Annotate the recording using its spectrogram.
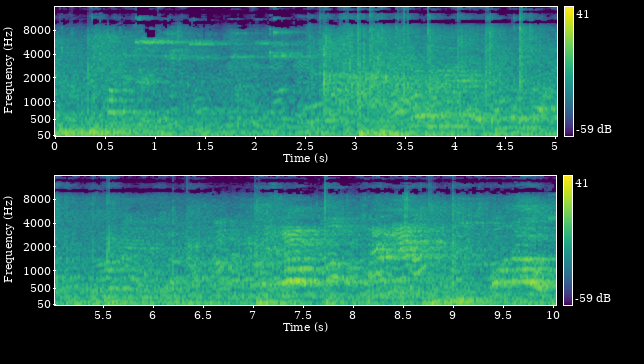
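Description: A basketball bouncing on a hardwood gym floor in repeated dull thuds during play. Voices of players and spectators shout over it, echoing in a large gym.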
